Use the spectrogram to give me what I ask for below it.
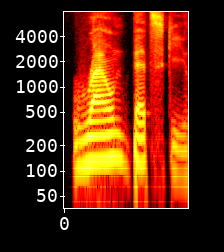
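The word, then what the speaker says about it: Rębecki: Rebecki? So it's say it again, Long Island? Roundbetsky, like almost like the word ROUND in the front.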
